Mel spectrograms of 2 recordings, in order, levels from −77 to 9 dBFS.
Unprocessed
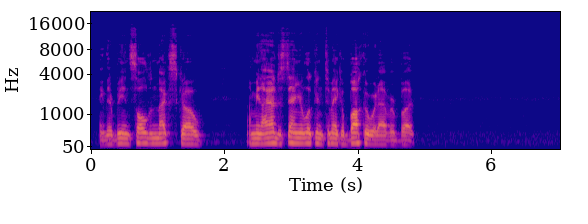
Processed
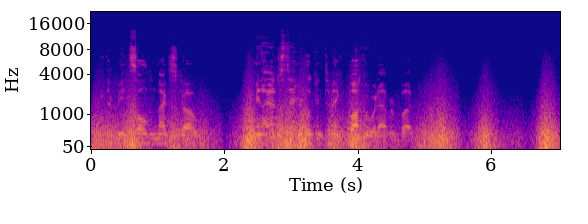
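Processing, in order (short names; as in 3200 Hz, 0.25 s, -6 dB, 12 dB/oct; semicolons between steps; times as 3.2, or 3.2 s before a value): delay-line pitch shifter -1 st; wind noise 320 Hz -23 dBFS; low-pass opened by the level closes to 1600 Hz, open at -16 dBFS; gain +1.5 dB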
